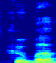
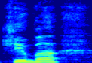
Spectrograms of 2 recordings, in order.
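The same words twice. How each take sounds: First: It uses a non-American pronunciation. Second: It uses the common American pronunciation. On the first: "I tend to uh, pronounce it uh, as" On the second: "or as many Americans say"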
